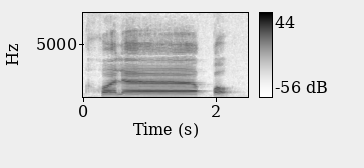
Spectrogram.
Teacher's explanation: دو زیر والی تنوین ہے، موقوف کیا، اس کو ساکن کر کے صرف قاف کو ساکن پڑھا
